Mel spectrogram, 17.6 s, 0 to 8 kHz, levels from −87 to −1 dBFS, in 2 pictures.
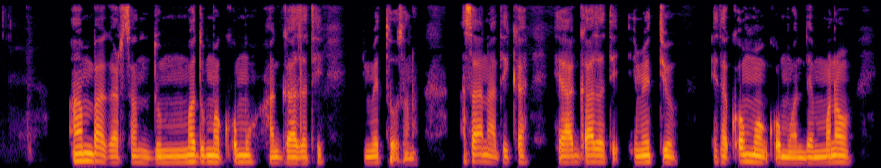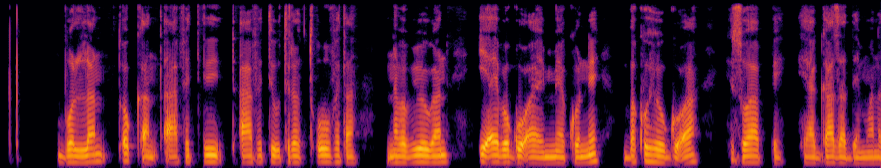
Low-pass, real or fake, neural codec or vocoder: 7.2 kHz; real; none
